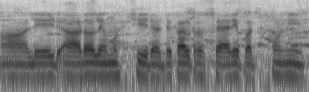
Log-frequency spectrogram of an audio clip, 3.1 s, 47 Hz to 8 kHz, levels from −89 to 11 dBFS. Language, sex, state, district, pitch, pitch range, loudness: Telugu, male, Andhra Pradesh, Visakhapatnam, 115 Hz, 115-120 Hz, -17 LUFS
